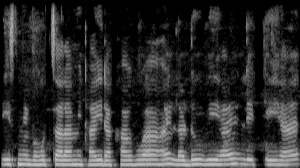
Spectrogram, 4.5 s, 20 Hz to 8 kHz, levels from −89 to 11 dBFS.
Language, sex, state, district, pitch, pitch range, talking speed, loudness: Hindi, female, Bihar, Purnia, 215 Hz, 205-220 Hz, 160 wpm, -18 LUFS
